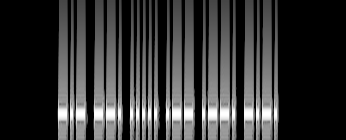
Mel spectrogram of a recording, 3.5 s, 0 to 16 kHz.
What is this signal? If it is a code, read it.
Morse code, heard as a keyed tone, about 38 wpm, 700 Hz. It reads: KG5WPC
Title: USA Call Signs - 2x Character Spacing - 40wpm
